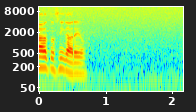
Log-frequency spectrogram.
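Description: A man's voice finishing a spoken phrase, then about a second of pause with only a steady background hiss.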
